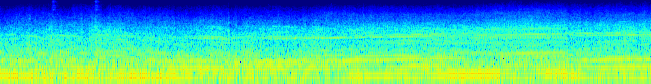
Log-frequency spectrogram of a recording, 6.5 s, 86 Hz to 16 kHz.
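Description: GT3 race car engine heard on board in the iRacing sim at Bathurst, a loud continuous drone with pitch climbing steadily through the gears and a brief dip near the end.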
